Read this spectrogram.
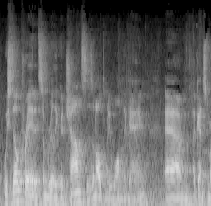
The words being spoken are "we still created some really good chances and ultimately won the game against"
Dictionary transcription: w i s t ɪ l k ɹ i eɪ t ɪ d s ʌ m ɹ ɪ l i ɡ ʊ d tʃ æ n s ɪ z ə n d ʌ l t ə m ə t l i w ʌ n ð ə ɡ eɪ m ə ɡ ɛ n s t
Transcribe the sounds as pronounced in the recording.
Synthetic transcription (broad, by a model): w i s t ɪ l k ɹ i eɪ t ɪ d s ʌ m ɹ ɪ l i ɡ ʊ d tʃ æ n s ɪ z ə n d ʌ l t ə m ə t l i w ʌ n ð ə ɡ eɪ m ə ɡ ɛ n s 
